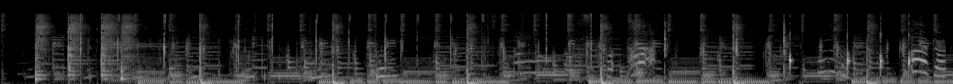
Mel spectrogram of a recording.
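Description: A duckling quacks repeatedly in short, bright bursts over a steady, busy musical backing, the calls fairly loud throughout.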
